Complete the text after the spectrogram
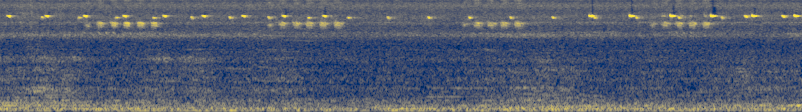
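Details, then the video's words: Courting male cricket calling a female before mating. Clipped high-pitched chirps of several rapid pulses repeat every second or two. A faint high ticking continues throughout, over heavy low-frequency background noise. "コオロギの交尾 雄の鳴き声に惹かれて雌が応じる瞬間"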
